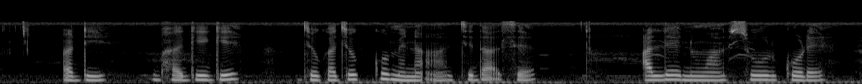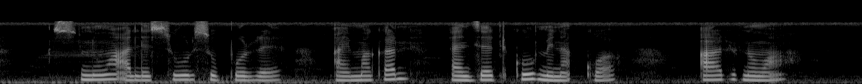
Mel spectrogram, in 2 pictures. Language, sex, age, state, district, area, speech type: Santali, female, 18-30, West Bengal, Purba Bardhaman, rural, spontaneous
